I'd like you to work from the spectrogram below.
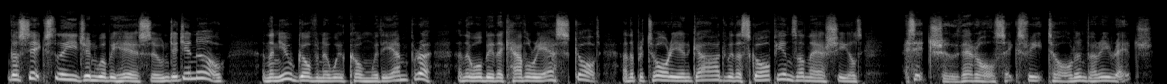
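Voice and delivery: put-on high, quick girlish gush; excited chattering girl. Virana gushes to Tilla about the soldiers, excited.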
